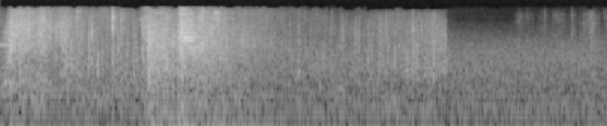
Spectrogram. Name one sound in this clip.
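A heavy blade slashes through the air with a loud whoosh.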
